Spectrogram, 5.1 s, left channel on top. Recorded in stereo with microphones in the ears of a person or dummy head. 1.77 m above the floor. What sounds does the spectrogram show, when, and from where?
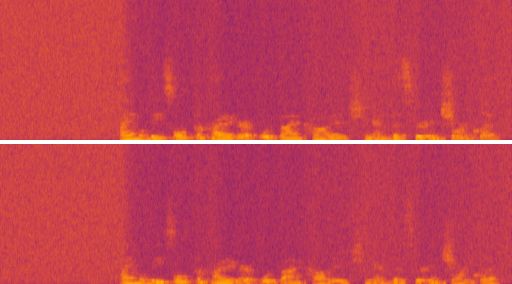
1.2 s a woman speaking: 75° left (ahead or behind), 8 m; by 5.0 s 85° left, 7 m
